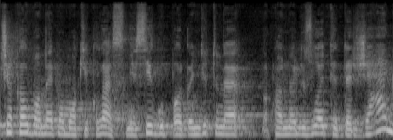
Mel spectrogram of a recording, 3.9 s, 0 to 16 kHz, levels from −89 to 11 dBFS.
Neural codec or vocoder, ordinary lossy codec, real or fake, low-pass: codec, 44.1 kHz, 7.8 kbps, Pupu-Codec; MP3, 96 kbps; fake; 14.4 kHz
